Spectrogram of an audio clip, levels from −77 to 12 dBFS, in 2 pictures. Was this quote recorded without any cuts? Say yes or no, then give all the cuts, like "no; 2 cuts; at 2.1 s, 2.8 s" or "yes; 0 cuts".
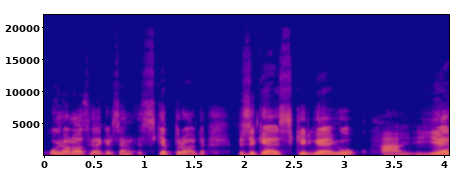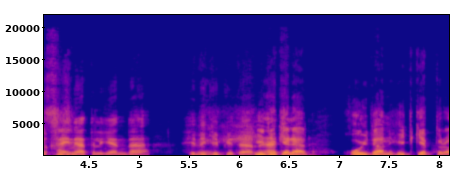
yes; 0 cuts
